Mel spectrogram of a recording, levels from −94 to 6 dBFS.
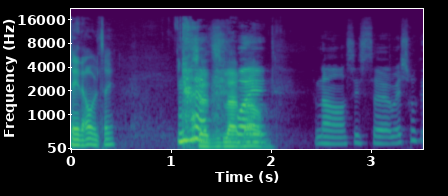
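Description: Speech clip. From 0.0 to 1.03 s a section at the wrong speed runs 1.45 times too fast, so the voice is hurried and raised by around seven semitones. Pitch and tempo shift together, most likely from playback against the wrong clock. Just after "dit de", from 1.58 to 2.74 s, zipper noise appears as the level drops by roughly 20 dB in unsmoothed steps of 2 dB, about seven per second, each one leaving a small click that ticks audibly across the fade.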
